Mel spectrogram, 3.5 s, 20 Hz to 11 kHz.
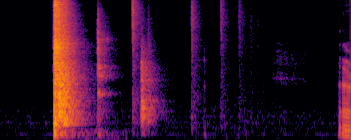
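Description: A single sharp shot from an X-68 Stormtrooper blaster running on 800 psi HPA, a loud crack followed by several fading clicks and rattles. A short breathy sound enters near the end.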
